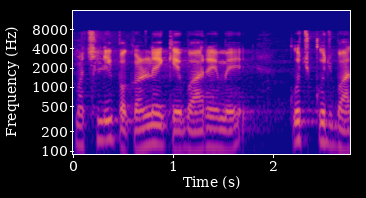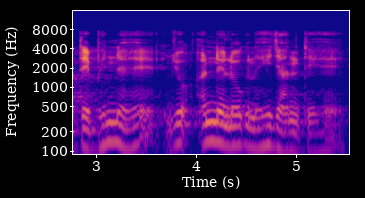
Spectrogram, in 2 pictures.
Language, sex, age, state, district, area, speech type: Hindi, male, 30-45, Madhya Pradesh, Betul, rural, spontaneous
